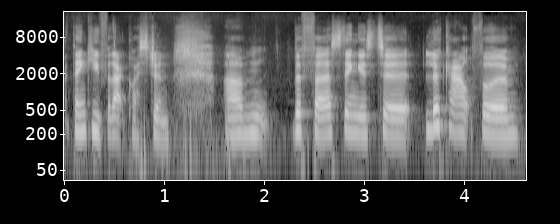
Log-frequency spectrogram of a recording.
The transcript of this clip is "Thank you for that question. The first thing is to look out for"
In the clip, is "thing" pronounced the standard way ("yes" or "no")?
yes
